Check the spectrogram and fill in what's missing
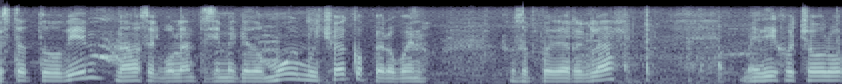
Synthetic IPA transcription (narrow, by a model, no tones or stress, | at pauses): est̪at̪o̞ðo̞βje̞nːaðamase̞lβo̞lant̪e̞sime̞ke̞ðo̞mujmujt͡ʃwe̞ko̞pe̞ɾo̞βwe̞no̞ | sos̬e̞pwe̞ðeare̞ɣlaɾ | mʔe̞ðixo̞t͡ʃo̞ɾo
